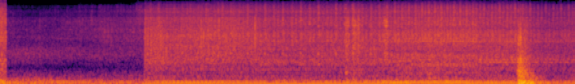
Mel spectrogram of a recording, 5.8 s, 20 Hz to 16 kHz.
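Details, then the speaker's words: 2010 Subaru Forester after water pump replacement, warm idle: smooth steady low idle with no knocks, misses or surging; running just fine. "I'm going to pull it outside let it idle for a few minutes sounds like it's running just fine"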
